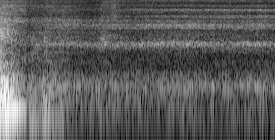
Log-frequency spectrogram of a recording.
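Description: Sniffing the aroma of an IPA from a glass: a short sniff at the start, then a faint, drawn-out breath in through the nose.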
